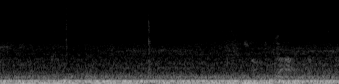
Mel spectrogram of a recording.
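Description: A BMW driving along, with a steady low engine and road rumble throughout and people talking inside the car over it.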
